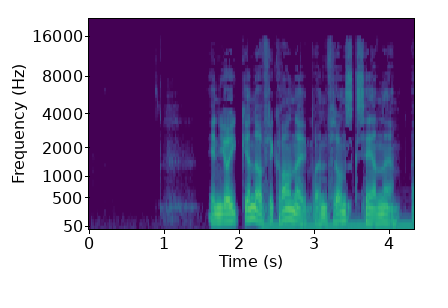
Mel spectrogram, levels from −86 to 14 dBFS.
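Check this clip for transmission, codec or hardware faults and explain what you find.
One hardware fault is present: mains hum in the second half of the speech.

From 2.28 s until the end, a steady 60 Hz mains hum sits under the speech. Power-line current is leaking into the signal path, most likely through a ground loop or a nearby transformer. It sounds like a constant low drone with some low harmonics. It sits around 15 dB below the speech.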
